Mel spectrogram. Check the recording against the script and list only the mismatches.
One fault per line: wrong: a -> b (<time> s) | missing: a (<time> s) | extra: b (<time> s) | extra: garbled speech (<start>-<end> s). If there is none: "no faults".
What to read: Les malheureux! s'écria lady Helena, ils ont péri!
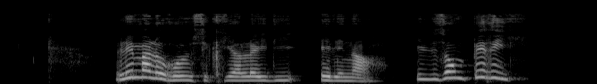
no faults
